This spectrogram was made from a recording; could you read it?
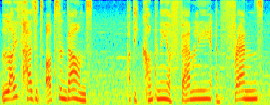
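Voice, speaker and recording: An actress playing a gentle, reflective, peace-loving woman in a video game, tender and musing. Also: mid-range voice, lightly acted. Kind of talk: video game cutscene narration. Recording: prominent music behind the voice.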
